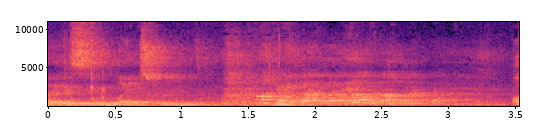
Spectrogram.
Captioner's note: laughter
